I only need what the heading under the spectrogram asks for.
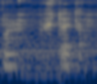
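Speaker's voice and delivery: ordinary talk, nothing marked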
